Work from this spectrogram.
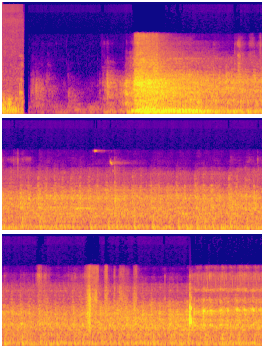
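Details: Engine heard through a Phillips screwdriver used as a stethoscope: a clunk, then a steady, even idle with no knocking or ticking; top end and piston sound healthy, normal idle.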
